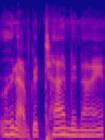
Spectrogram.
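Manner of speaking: put-on devious, sinister tone. Reacting to a horror film, repeating a character's line to mimic its devious delivery. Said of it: "He said it so devious".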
